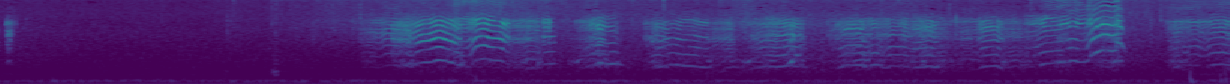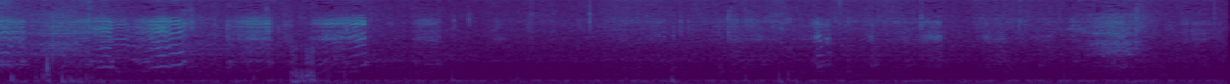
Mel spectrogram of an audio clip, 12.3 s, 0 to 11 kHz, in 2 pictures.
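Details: Ferret kits, 14 days old, give a quick run of high, thin squeaky chirps for about four seconds. Then it fades to faint rustling, with a low hum beneath.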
